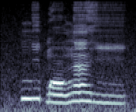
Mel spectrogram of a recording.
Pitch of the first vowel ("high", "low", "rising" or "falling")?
high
